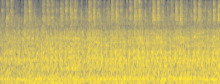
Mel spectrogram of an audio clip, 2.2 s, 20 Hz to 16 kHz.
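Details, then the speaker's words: 2012 Polaris Ranger 800 twin, after repairing the injector sub-harness that caused code 06515, power loss and running on one cylinder when warm: steady even idle, both cylinders firing, no check engine light; normal idle. "everything's running good sounds good"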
